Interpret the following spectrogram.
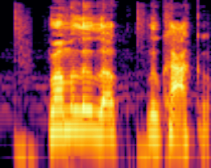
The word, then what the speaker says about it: Romelu Lukaku: Am I saying it right? Romelu Lukaku. That's it.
